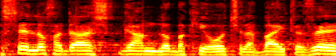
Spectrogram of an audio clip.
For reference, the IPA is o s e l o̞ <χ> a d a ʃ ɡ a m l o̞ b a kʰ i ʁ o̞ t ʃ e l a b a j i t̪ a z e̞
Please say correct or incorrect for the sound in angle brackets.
correct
